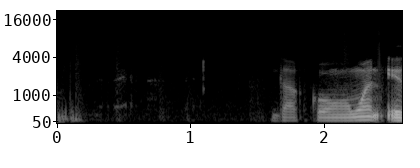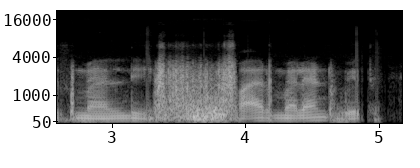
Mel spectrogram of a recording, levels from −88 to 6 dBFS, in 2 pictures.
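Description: From 3.2 to 4.01 s the automatic gain falling pulls the level down by about 6 dB as the control reacts to input it judged too loud, or to background noise too strong for its starting gain. Unlike the talker's movement near 2 s, the room noise sinks along with the speech.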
